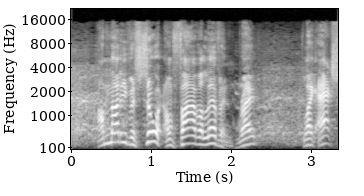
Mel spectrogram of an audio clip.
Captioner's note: laughter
